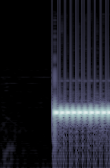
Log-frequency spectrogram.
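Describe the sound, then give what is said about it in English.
After a moment of silence, a voice mimics a European telephone ring by rapidly trilling the tongue, producing a steady, pulsing buzz at a single pitch that continues evenly until the end. “This is a whole thing with people doing their tongue to the phone, the European phone sounds.”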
